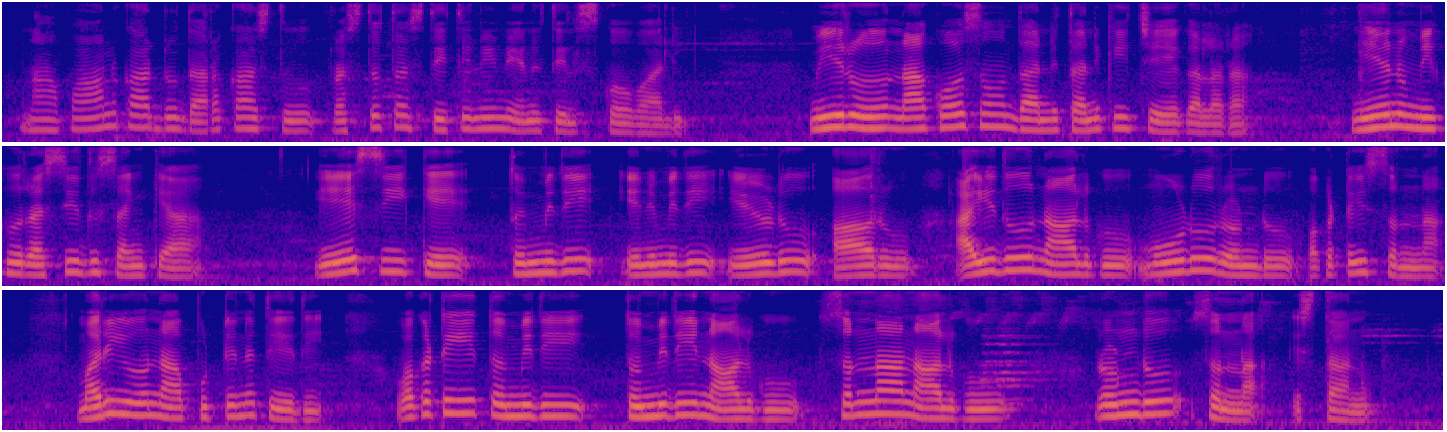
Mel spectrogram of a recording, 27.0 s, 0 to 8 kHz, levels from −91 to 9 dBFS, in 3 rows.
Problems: background sounds at intervals, low volume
